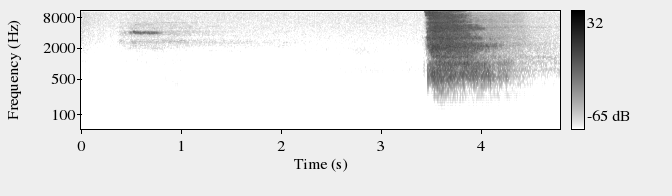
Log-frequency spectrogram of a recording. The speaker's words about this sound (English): let's do a deep breath now. And just one more.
